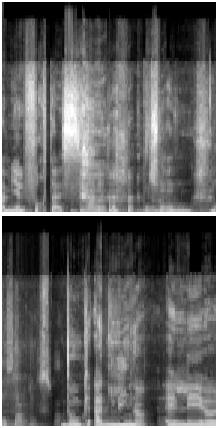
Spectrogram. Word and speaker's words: Fourtas: et Eddie à miel le S se prononce à la fin et dit à miel Fortas bonsoir donc Adeline elle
